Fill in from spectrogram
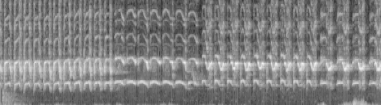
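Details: Canary hybrid (mixto) being prepared for song contests, delivering a long continuous warbling trill of rapidly wavering whistled notes with a faster tremolo partway through, over low thumps and background rumble.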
